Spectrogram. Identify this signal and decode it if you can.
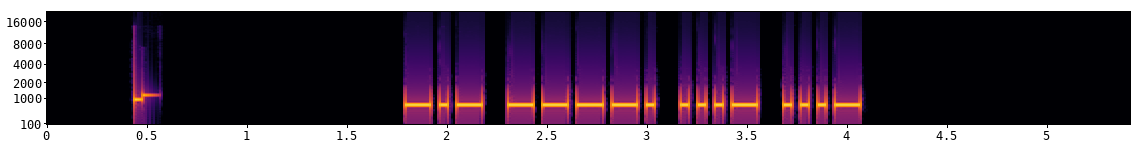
Morse code, heard as a keyed tone, about 28 wpm, 700 Hz. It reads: K9VV
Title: Call Signs - 28wpm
